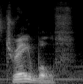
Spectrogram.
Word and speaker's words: Dreywolf: Yeah, it's Dreywolf. Sand me, ooh. Sand me, senpai. Yeah, no, that's the other side of the internet. Unless you don't pronounce wolf like the animal.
